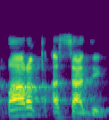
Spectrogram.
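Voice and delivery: "Tariq Al-Sadi" in native Arabic, the l melting into the s; "Tariq Al-Sadi" as an Arabic speaker says it; native Arabic pronunciation. Shown as a demonstration. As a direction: model "Tariq Al-Sadi" with authentic Arabic sounds. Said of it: "Say again?".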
